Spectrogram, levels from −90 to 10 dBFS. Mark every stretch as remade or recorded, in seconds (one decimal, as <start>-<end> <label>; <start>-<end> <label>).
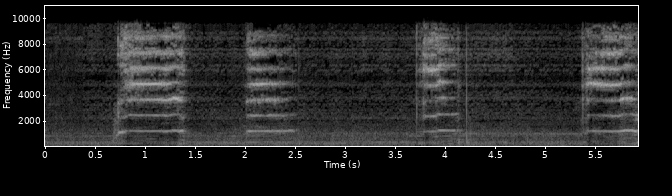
0.0-5.9 remade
